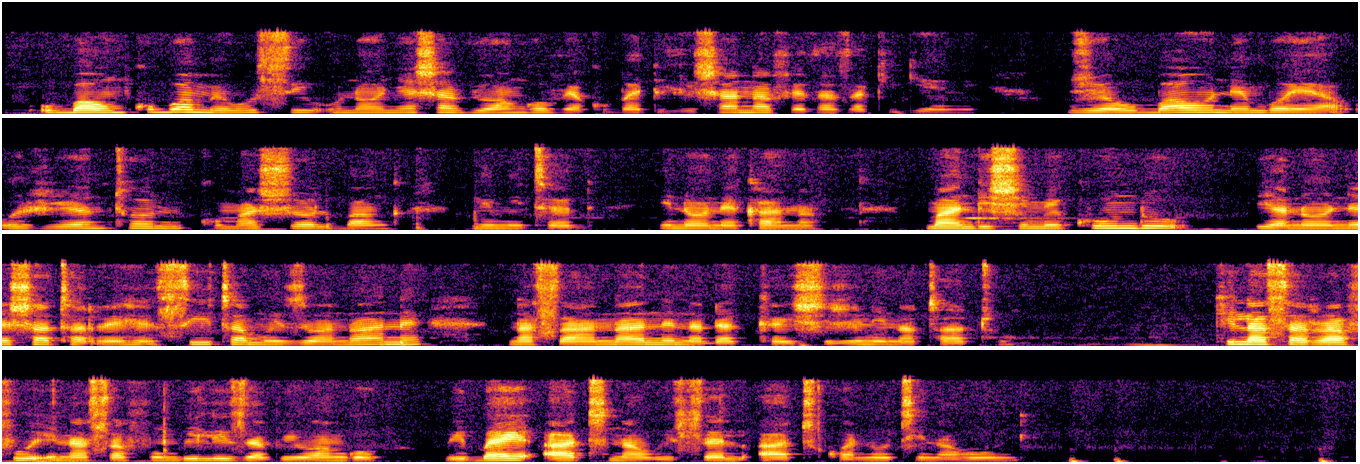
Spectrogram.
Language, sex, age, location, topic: Swahili, female, 18-24, Mombasa, finance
